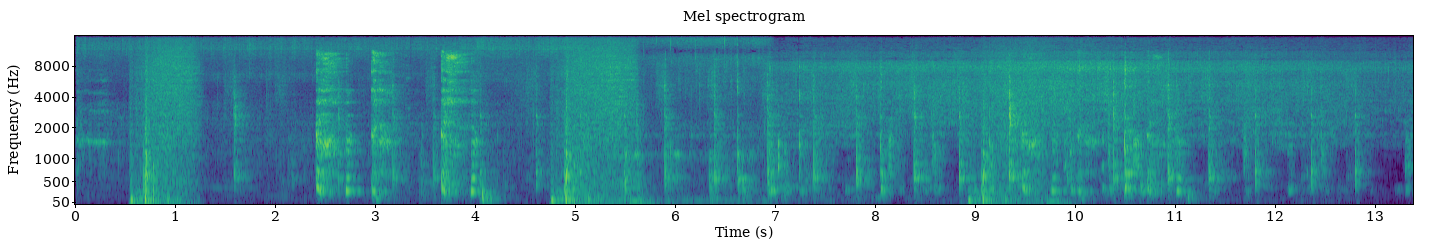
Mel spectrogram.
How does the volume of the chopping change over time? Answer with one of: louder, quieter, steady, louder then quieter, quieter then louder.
louder.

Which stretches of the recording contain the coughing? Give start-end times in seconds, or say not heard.
2.4-4.2, 9.4-11.2.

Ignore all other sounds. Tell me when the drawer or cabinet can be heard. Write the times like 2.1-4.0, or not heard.
0.5-1.2, 4.8-5.8, 8.9-9.9.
